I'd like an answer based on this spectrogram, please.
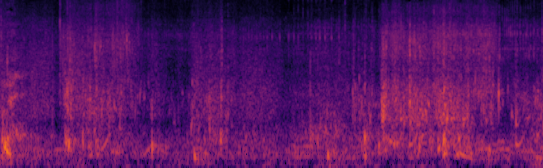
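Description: Spinning reel being cranked on an ultralight trout rod during a lure retrieve, heard as close handling noise: scattered soft clicks and rustles with no steady rhythm.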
